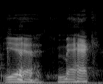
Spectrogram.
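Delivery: put-on Boston accent. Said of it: "really thick accent".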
